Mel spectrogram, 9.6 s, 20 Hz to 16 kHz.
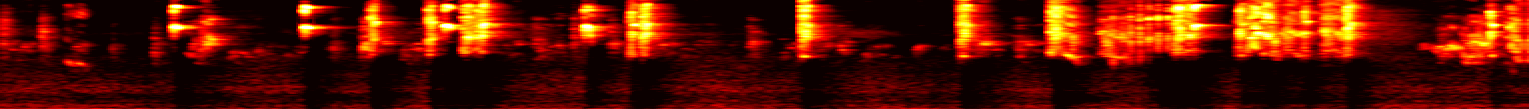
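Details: Lovebirds in the morning light on November 4, 2023: scattered shrill chirps that grow denser and louder toward the end, with clusters of quick scratchy notes.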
